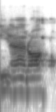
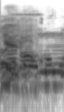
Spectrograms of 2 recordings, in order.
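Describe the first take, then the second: First: The word stops short without the final hu. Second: The final hu syllable is pronounced, flowing on. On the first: The reading stops at this word. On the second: The reading continues into the next phrase.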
